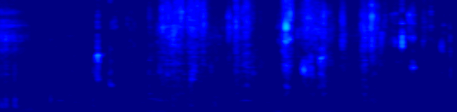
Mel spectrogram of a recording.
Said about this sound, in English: Okay, so I'm gonna bite into it. Oh, that's a horrible sound.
